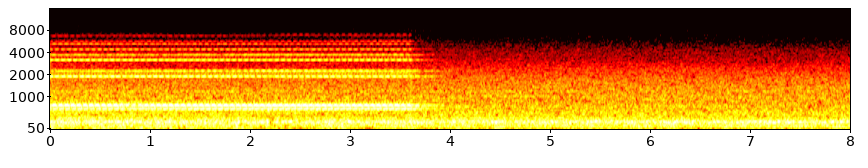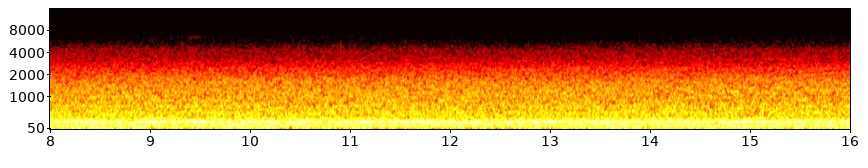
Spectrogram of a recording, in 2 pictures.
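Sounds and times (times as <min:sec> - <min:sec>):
electric train humming: 0:00.0 - 0:04.5.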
